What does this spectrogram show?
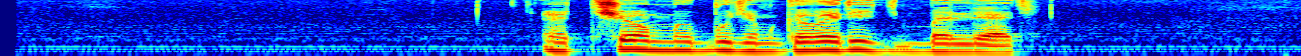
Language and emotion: Russian, angry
